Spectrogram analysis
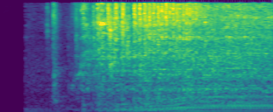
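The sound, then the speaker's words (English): A generator at Amato's Cheesesteaks in Saratoga starts during a power outage: silence, then a sudden sputtering catch that quickly builds into a loud, steady engine roar. “William Ville, owner of Amato's Cheesesteaks in Saratoga, has been working diligently to get his generator up and running and get cooking.”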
